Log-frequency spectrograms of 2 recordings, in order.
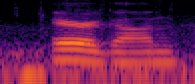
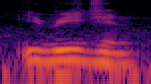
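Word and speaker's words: Aragorn: because that array Gyan i always pronounced it aragon and most people I've ever heard pronounced it a region I'm not sure it's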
